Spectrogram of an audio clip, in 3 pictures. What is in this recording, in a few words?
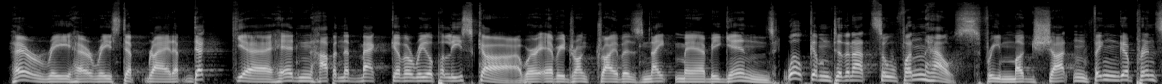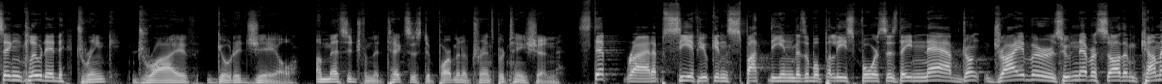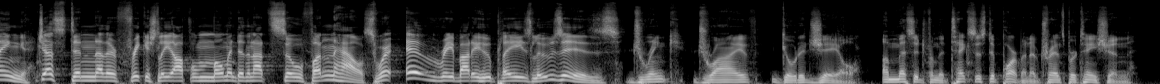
Carnival Barker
